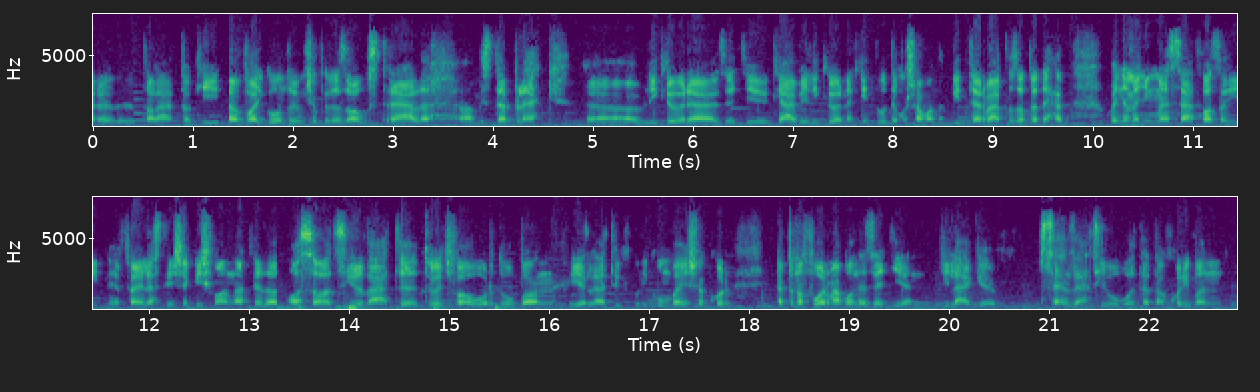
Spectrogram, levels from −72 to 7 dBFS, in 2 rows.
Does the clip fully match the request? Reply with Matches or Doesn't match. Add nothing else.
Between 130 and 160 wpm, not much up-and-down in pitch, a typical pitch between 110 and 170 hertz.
Doesn't match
